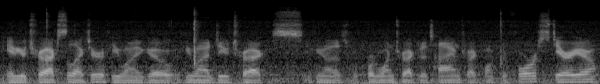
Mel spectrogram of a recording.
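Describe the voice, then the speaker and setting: Low-voiced man, noisy casual demo. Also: level tone, quick pace. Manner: hesitant, loose, admits gaps in knowledge. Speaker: presenter demonstrating audio equipment. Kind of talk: casual unscripted product demo. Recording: clearly noisy home recording.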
